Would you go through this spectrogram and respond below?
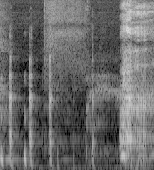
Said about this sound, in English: So I have a bit of a chest cough right now due to various Texan pollens. And when Ilaria Sand says that line of there's a foreign invasion happening right now, it started a coughing fit that lasted for the rest of the episode.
